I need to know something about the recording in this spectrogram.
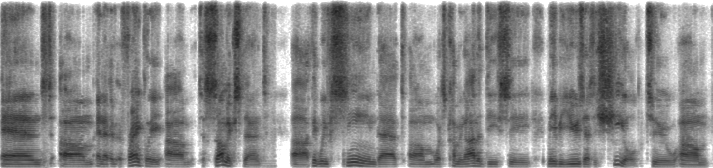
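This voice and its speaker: A man on a video call, hoarse and gravelly from a cold, speaking hesitantly with many fillers. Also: lowish voice, takes it slowly. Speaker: steering group member. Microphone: video call, off camera.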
